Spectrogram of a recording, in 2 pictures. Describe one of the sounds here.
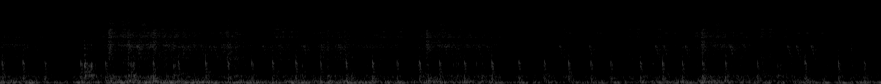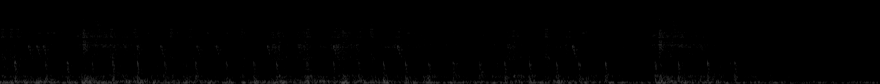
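Electronic explosions burst from a video game on a television.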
